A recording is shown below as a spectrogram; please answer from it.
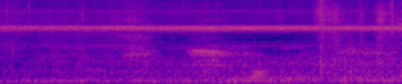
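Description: Crickets trilling in a steady, high-pitched chorus.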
